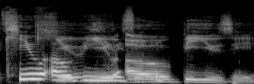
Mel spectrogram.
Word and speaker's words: Qobuz: See, now when I Googled what I thought that was going to be spelled like, it just goes, did you mean Qdoba, the Chipotle competitor? It's Qobuz.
